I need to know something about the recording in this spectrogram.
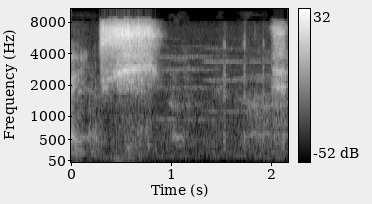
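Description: An owl calls with a loud, harsh, high-pitched screech lasting about half a second, followed after a pause by a shorter, fainter cry. There is no talking.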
